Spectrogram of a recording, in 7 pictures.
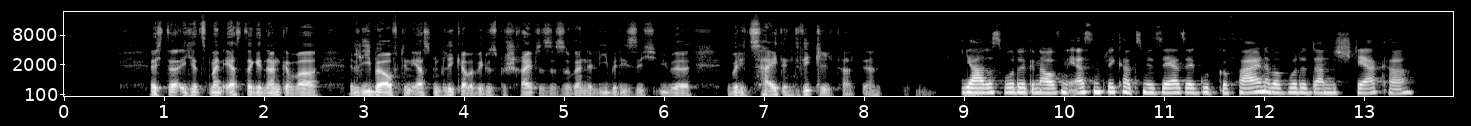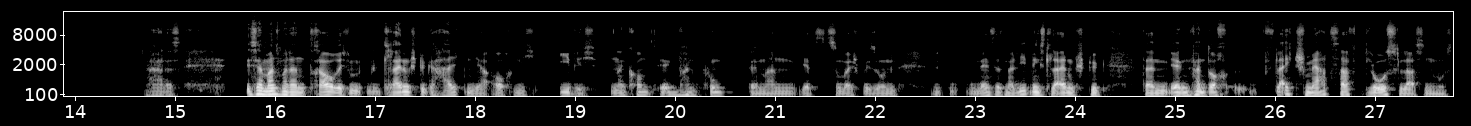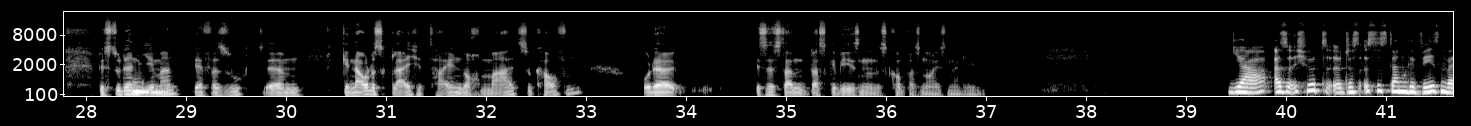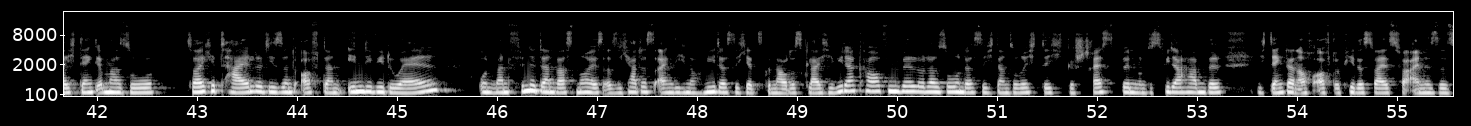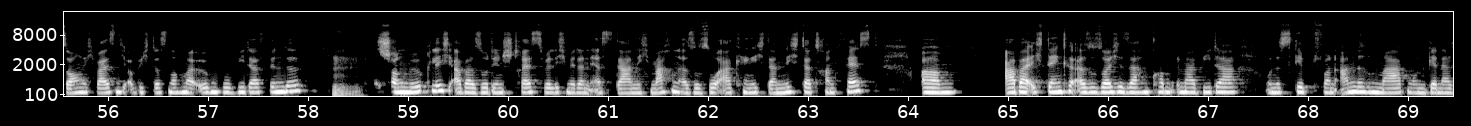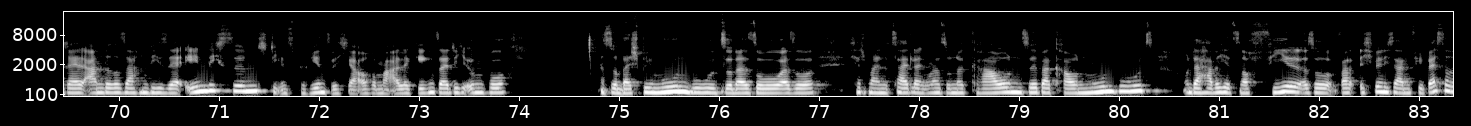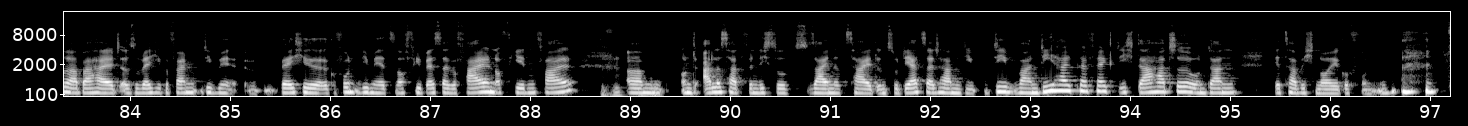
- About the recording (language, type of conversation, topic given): German, podcast, Gibt es ein Kleidungsstück, das dich sofort selbstsicher macht?
- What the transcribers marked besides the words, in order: other background noise; laughing while speaking: "irgendwann"; snort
